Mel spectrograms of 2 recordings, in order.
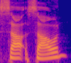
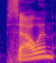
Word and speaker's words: Samhain: This is Samhain? – Samhain? Okay. – Otherwise known to Americans as Sam Hain.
